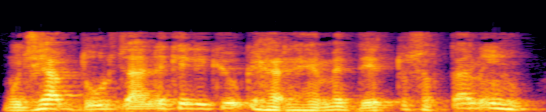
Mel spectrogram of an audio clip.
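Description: A man's voice: medium pitch, animated, fast, vocal fry, a little mellow, voice pushed up. A man voicing an old blind man who pleads through tears, in a dull lo-fi recording. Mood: tearful pleading. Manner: pleading, tearful.

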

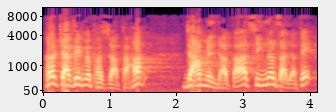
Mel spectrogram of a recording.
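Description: A male preacher telling a sacred story to a gathering, theatrical, moving between hushed and shouted passages and slipping in English phrases. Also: sits high, big pitch swings. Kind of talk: dramatic religious sermon storytelling. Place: religious gathering before an audience.

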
